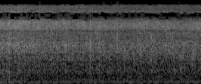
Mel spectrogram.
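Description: Onions and celery frying with pancetta in a hot pan for a tomato sauce, a constant near sizzle with fine crackle and hiss, steady and unbroken, nobody speaking.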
